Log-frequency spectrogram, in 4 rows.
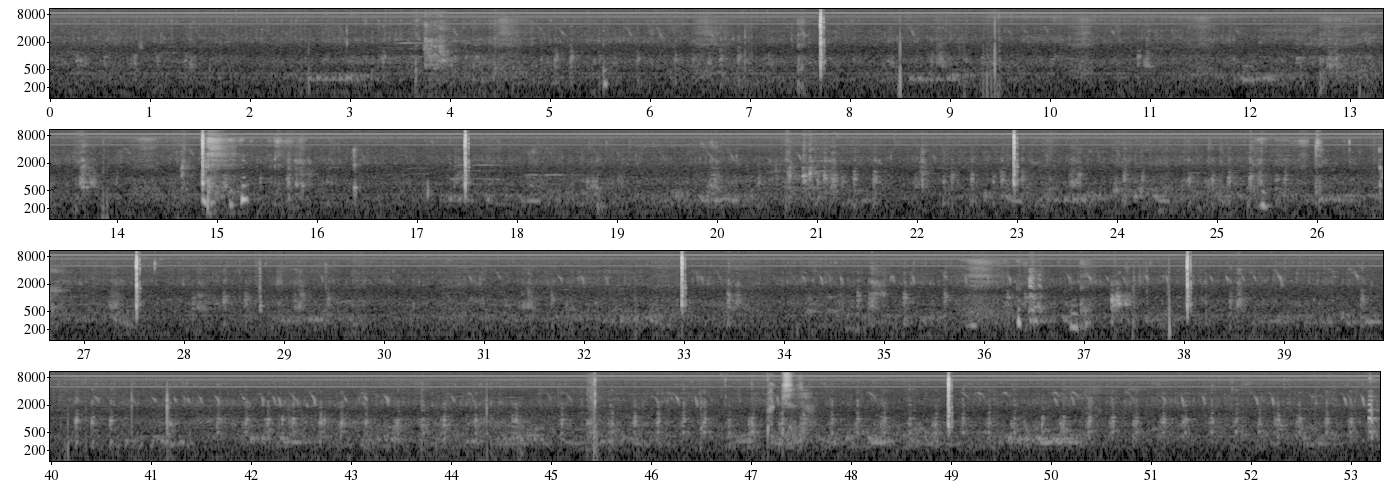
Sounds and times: Animal: 2.5s - 15.0s, 17.3s - 29.8s, 30.8s - 53.2s.

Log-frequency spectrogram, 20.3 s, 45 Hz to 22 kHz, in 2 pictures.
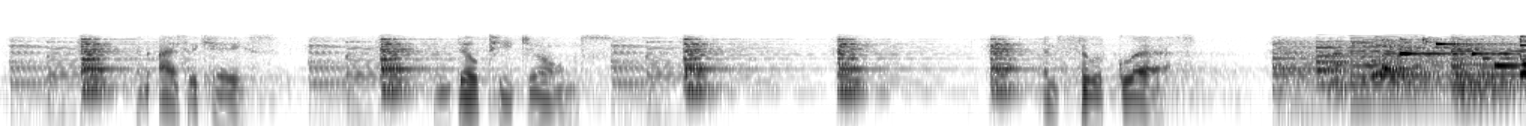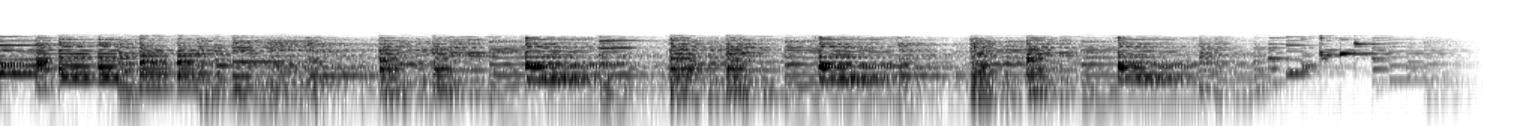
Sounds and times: Music: 0.0s - 7.6s, 8.3s - 20.1s
Speech: 0.9s - 1.9s, 2.9s - 4.1s, 6.9s - 8.1s.

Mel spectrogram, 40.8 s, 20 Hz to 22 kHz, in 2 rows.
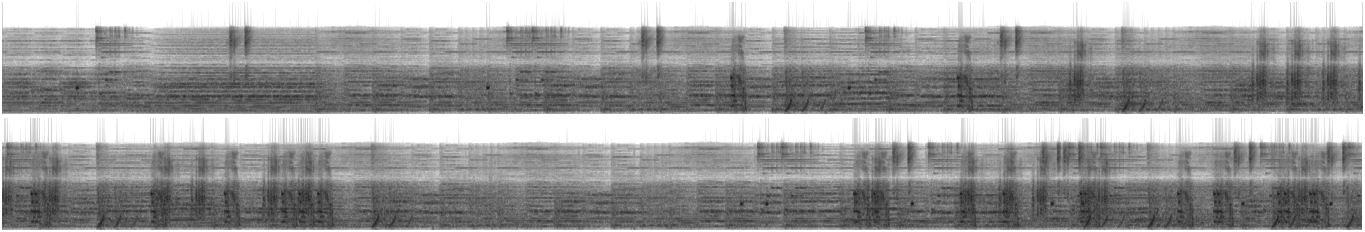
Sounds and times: Music: 0.0s - 40.8s.

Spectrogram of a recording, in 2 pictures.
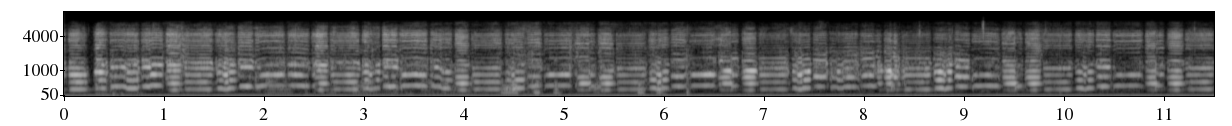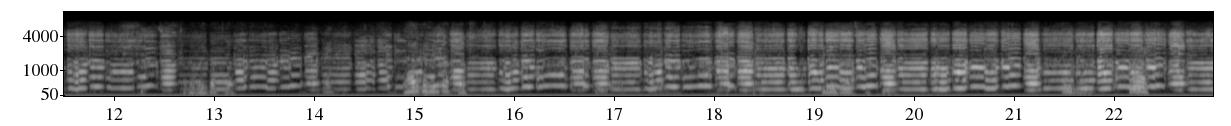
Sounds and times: Music: 0.0s - 22.9s
Speech: 4.4s - 6.1s, 12.5s - 13.2s, 14.8s - 15.6s, 18.9s - 19.8s, 21.5s - 22.5s.

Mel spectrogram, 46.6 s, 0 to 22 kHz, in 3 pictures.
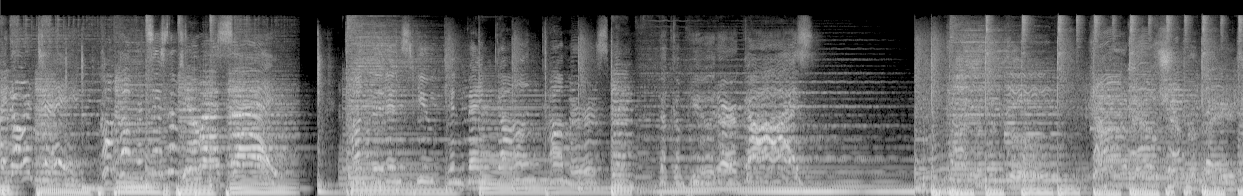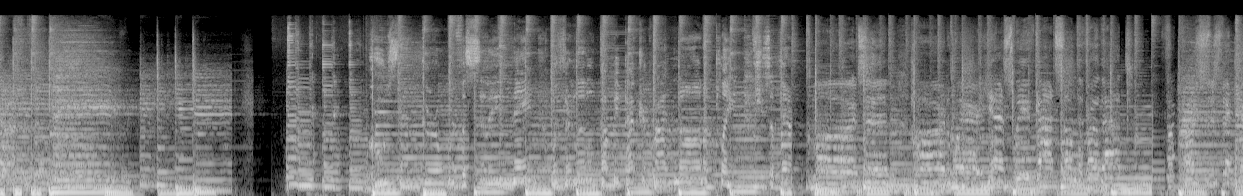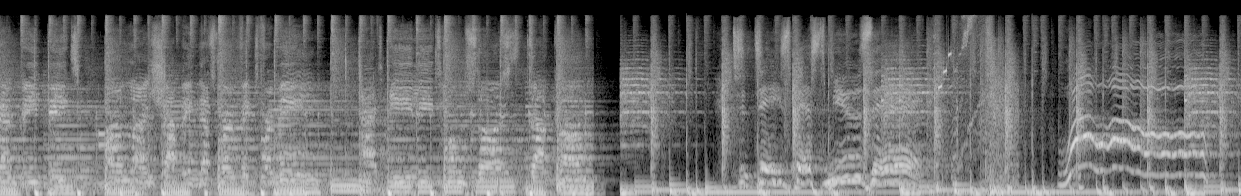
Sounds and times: Music: 0.0s - 46.5s.

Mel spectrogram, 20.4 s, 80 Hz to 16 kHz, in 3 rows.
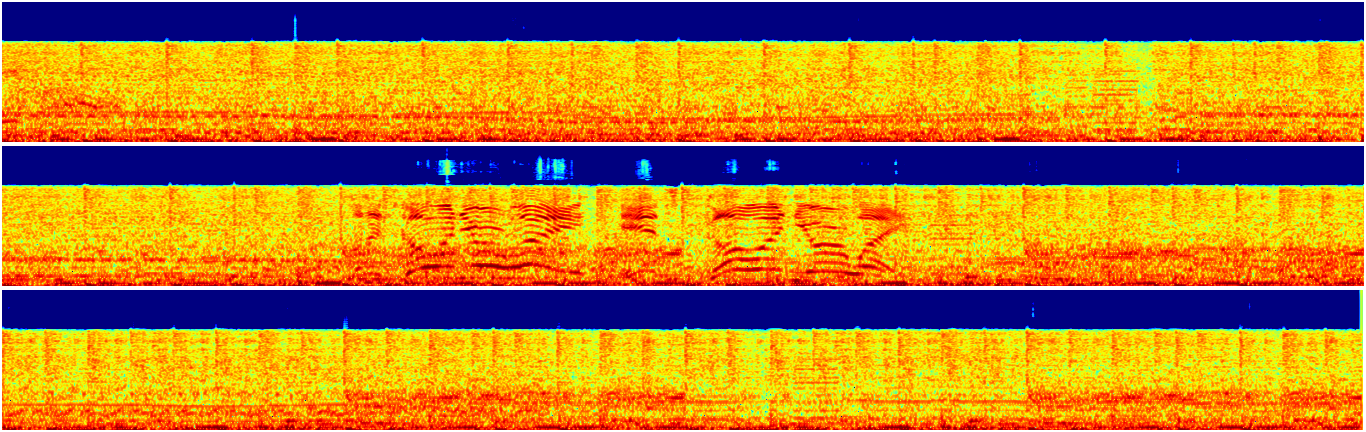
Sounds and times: Car: 0.0s - 10.4s, 11.3s - 20.4s
Music: 0.0s - 20.4s
Speech: 8.6s - 11.4s.

